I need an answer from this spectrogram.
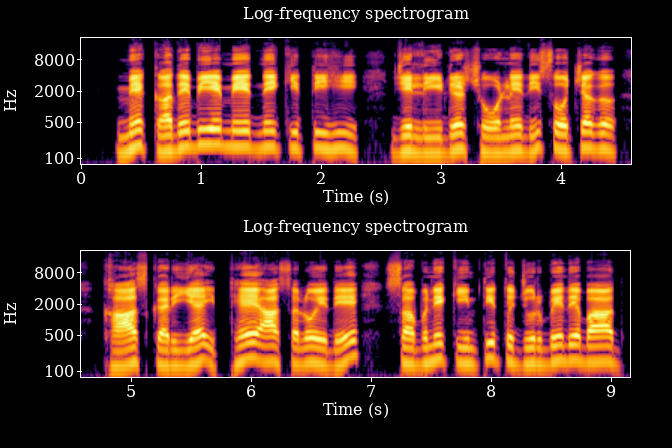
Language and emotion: Dogri, surprised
